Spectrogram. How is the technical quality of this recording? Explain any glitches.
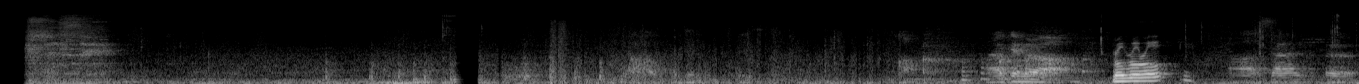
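The recording has four distinct network-related glitches, clustered between about 4.5 and 12 seconds.

Call audio freeze, 4.55 to 4.80 s: the sound stops advancing for about 226 ms. The last sound carries on briefly as a fading buzz, then drops to near silence for about 150 ms before the audio resumes exactly where it left off. The likely cause is packets held up in transit, draining the jitter buffer. Nothing is lost, but a gap is inserted and the delay grows by that amount.

Short concealed packet loss, 4.98 to 5.02 s: roughly 20 ms of audio never reached the decoder in time. The receiver patched the hole by extending the preceding sound for about 22 ms and then crossfading back into the real signal. It is heard as a tiny smear or wobble right after the freeze, and whatever fell in that sliver is simply gone.

Call bitrate drop, 5.51 to 9.11 s: the encoder rate falls from 48 kbps to 7 kbps and stays at its lowest for about 3.5 s. 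At that rate Opus narrows the audio band from 20 kHz to about 6 kHz and quantises much more coarsely. The sound becomes muffled, with a rough, watery texture, until the bitrate recovers just after 9 s.

Jitter buffer speed-up, 11.16 to 11.85 s: the buffer had built up more audio than its target, so the receiver trimmed short pitch-period chunks repeatedly, removing around 70 ms in total. Playback runs at about 108% speed with the pitch unchanged. That stretch sounds hurried before normal pacing returns.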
